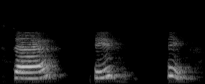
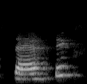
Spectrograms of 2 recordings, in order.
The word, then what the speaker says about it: statistics: Because some students pronounce it as statistics. Okay, they pronounce it statics. It is not statics. It is statistics.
